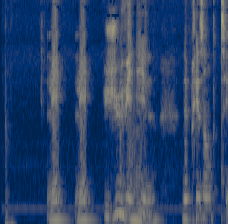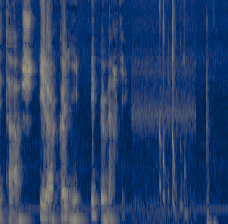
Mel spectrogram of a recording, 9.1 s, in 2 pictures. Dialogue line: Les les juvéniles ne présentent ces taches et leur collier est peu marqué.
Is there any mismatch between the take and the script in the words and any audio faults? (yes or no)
yes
